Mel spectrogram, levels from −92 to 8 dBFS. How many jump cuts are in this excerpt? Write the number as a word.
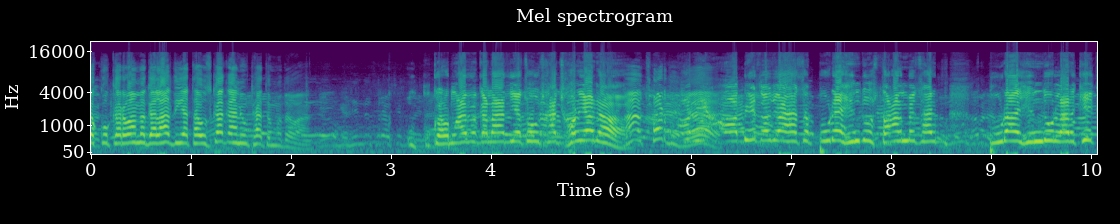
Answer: zero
